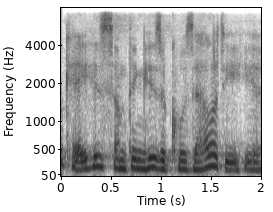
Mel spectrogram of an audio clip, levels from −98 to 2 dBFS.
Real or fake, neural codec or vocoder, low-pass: real; none; 7.2 kHz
